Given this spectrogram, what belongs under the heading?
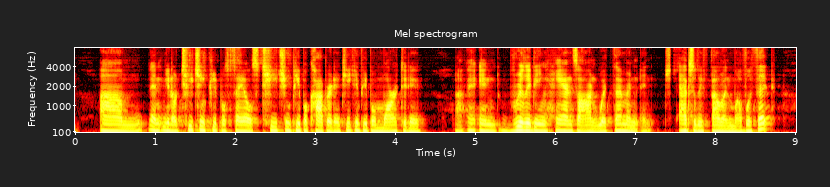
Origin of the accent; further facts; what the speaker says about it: Michigan, United States; I grew up in Michigan, so we had a lot of snow.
